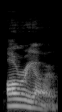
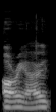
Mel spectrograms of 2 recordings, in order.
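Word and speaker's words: hórreo: That was to show us an Oreo uh which is spelled with a H but it is not pronounced and it's like the pronounced the same as the biscuits Oreo.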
